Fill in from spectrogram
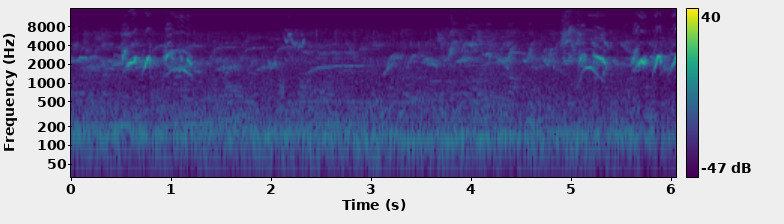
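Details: Greater green leafbird giving a fighting call meant to rouse other leafbirds' fighting spirit: scattered sharp chirps and short warbled phrases high in pitch, clustered near the start and end, over a steady low background hum.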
